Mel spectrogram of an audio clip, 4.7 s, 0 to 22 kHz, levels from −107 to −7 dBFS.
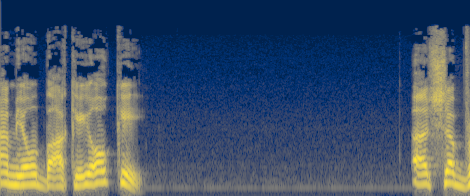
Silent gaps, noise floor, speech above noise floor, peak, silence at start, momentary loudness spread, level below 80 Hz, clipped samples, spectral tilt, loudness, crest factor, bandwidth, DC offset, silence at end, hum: none; -63 dBFS; 50 dB; -2 dBFS; 0 s; 5 LU; -62 dBFS; under 0.1%; -5 dB/octave; -14 LUFS; 14 dB; 13.5 kHz; under 0.1%; 0 s; 60 Hz at -55 dBFS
